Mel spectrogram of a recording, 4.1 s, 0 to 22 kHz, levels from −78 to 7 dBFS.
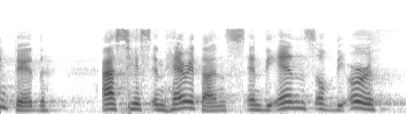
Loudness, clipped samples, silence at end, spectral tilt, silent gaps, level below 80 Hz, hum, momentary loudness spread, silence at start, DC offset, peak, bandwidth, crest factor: -26 LUFS; under 0.1%; 0.15 s; -3 dB/octave; none; -68 dBFS; none; 10 LU; 0 s; under 0.1%; -2 dBFS; 8 kHz; 24 dB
